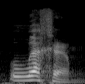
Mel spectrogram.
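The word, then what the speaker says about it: לחם: the word is pronounced lechem. And notice in this word, the accent is on the first syllable.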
